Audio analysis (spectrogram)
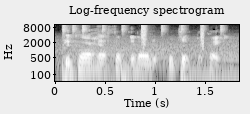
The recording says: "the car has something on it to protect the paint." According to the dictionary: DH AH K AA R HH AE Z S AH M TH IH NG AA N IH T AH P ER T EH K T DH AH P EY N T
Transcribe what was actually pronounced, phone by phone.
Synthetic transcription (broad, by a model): DH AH K AA R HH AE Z S AH M TH IH NG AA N IH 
